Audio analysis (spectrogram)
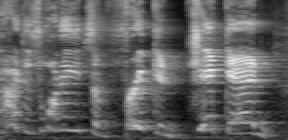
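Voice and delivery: high, loud yelling rant with a laugh; top-of-lungs rant. Retold or imitated. Worker screaming at general manager over chicken, loud and high. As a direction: yell it at the top of your lungs. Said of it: "cussing him out at the top of my lungs".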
